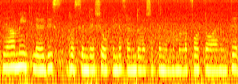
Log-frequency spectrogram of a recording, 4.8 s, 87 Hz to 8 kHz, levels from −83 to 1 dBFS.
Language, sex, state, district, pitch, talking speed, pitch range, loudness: Malayalam, female, Kerala, Kozhikode, 195 Hz, 100 wpm, 190-205 Hz, -13 LUFS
